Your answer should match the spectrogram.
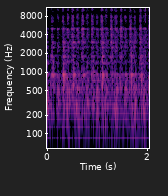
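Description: Faint scraping of a round scratcher being rubbed over the silver scratch-off coating of a Monopoly Gold scratch card, in short uneven strokes.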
